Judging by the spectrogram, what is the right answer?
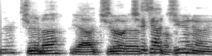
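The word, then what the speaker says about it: Djunah: Juno play in there Juno yeah check out Juno it's spelled d-g-u-n-a-h no seriously we're like really into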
